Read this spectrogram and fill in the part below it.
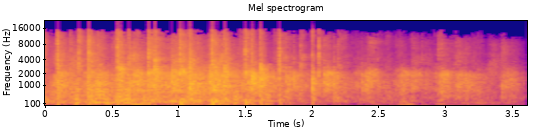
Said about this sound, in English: Now give a round of applause. That was good.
